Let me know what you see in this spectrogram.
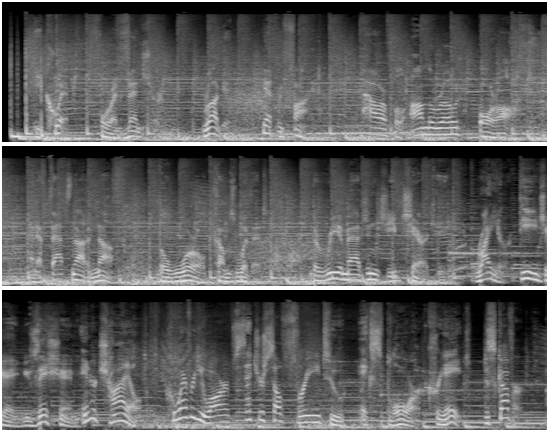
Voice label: Commercials

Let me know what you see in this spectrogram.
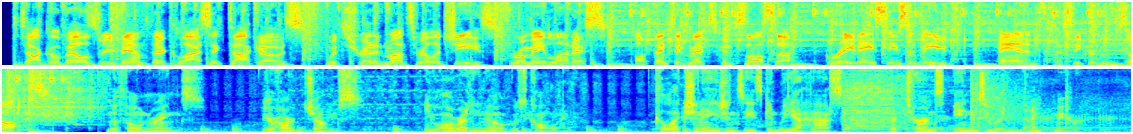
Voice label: Commercial

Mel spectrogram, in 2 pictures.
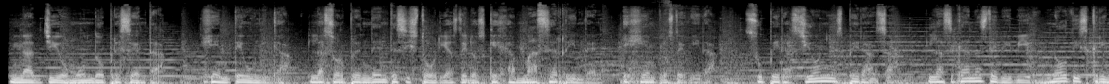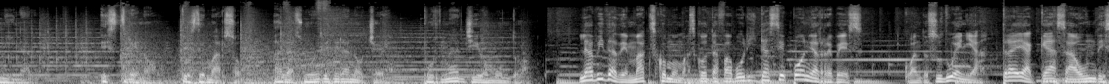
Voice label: spanish voice over

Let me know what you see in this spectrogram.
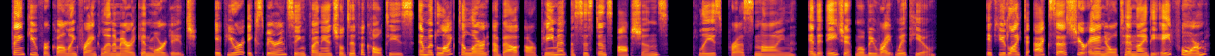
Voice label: IVR

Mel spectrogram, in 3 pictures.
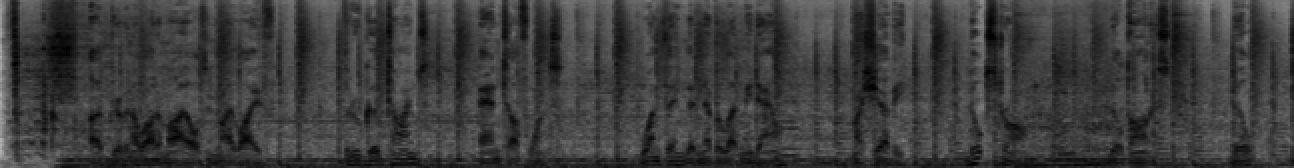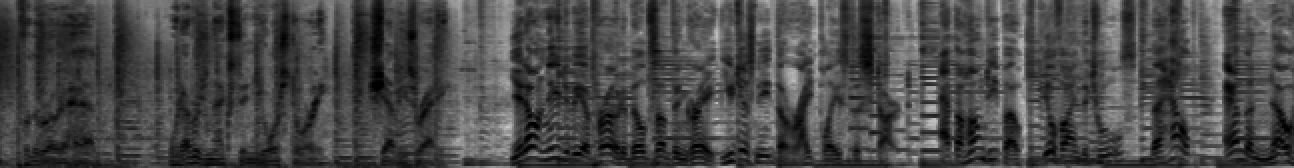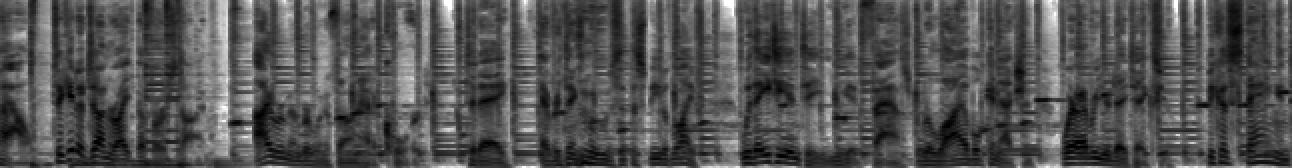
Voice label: Baritone Commercial; voice-talent

